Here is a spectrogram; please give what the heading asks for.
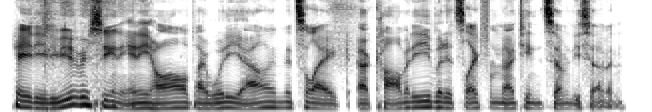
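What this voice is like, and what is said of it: Impression of a laid-back DIY dude. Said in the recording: “your impression of like a DIY dude outside of a show smoking a cigarette”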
